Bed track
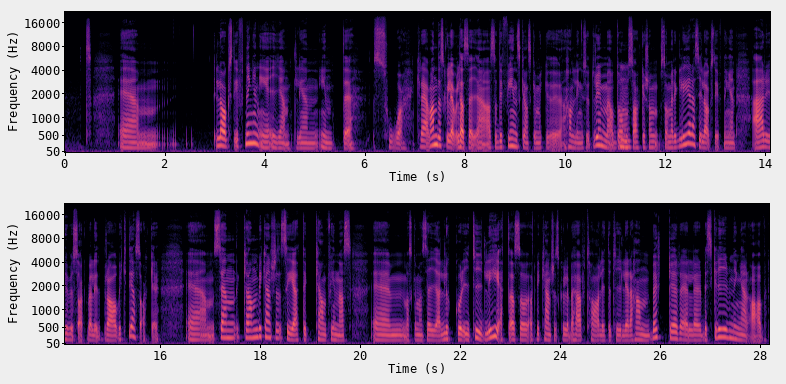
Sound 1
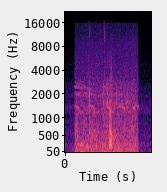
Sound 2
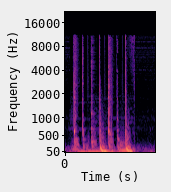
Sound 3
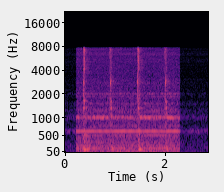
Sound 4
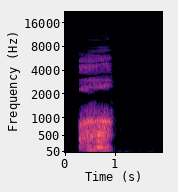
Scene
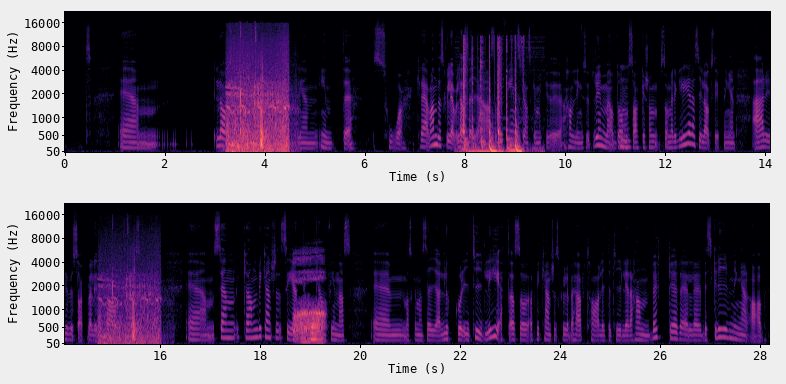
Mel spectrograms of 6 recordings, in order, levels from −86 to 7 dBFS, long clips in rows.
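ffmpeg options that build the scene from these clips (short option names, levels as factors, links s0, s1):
-filter_complex "[1:a]asplit=2[s0][s1];[0:a]volume=0.168[s2];[s0]dynaudnorm=f=170:g=3:m=1.68[s3];[4:a]aemphasis=mode=reproduction:type=50fm[s4];[s3]atrim=end=1.73,asetpts=PTS-STARTPTS,volume=0.668,afade=t=in:d=0.1,afade=t=out:st=1.63:d=0.1,adelay=3020[s5];[2:a]atrim=end=1.81,asetpts=PTS-STARTPTS,volume=0.944,afade=t=in:d=0.004:c=hsin,afade=t=out:st=1.806:d=0.004:c=hsin,adelay=7790[s6];[s1]atrim=end=1.73,asetpts=PTS-STARTPTS,volume=0.282,afade=t=in:d=0.004:c=hsin,afade=t=out:st=1.726:d=0.004:c=hsin,adelay=14560[s7];[s4]atrim=end=1.95,asetpts=PTS-STARTPTS,volume=0.631,afade=t=in:d=0.004:c=hsin,afade=t=out:st=1.946:d=0.004:c=hsin,adelay=18380[s8];[s2][s5][s6][s7][s8]amix=inputs=5:normalize=0"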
